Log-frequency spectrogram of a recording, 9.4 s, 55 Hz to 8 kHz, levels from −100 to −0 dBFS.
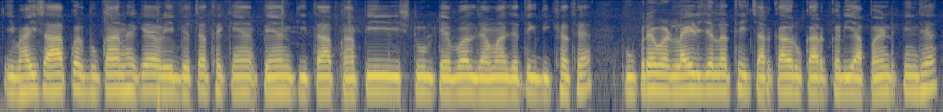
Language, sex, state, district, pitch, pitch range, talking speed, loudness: Chhattisgarhi, male, Chhattisgarh, Jashpur, 135 Hz, 130-145 Hz, 165 wpm, -19 LUFS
